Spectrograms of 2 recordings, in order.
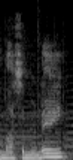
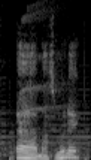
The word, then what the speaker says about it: Masamune: Some people call it the Masamune, which I think is natural. Other people call it the Masamune, which is the proper pronunciation, the E, Masamune. Other people call it the Masamune for some reason.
